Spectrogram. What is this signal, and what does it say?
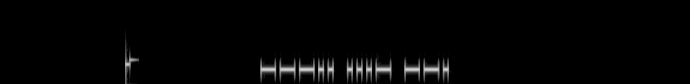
Morse code, heard as a keyed tone, about 25 wpm, 700 Hz. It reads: 8VG
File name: Three Letter-Number Combinations - 25wpm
